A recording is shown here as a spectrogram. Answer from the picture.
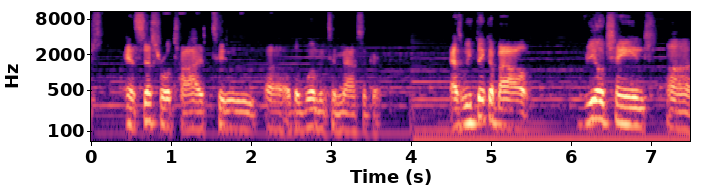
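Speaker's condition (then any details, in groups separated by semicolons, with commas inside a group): No condition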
